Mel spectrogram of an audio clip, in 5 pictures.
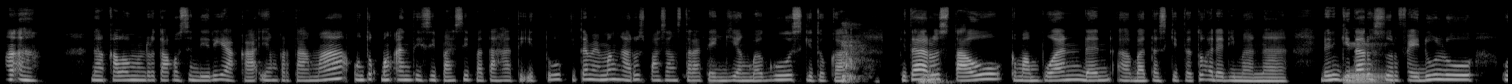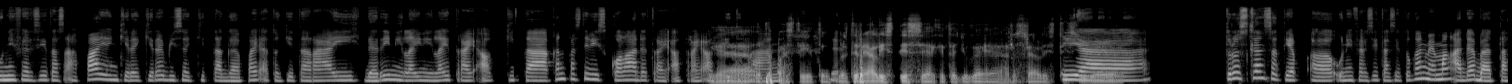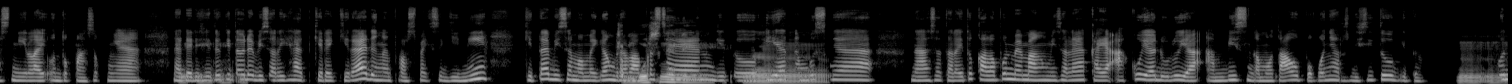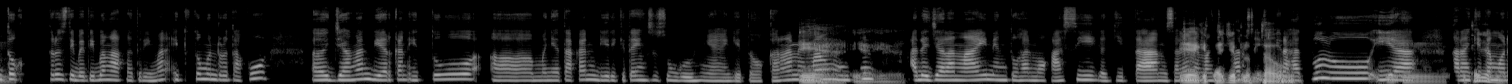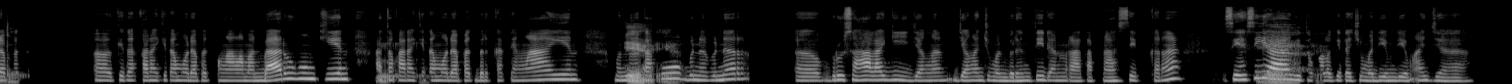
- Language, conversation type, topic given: Indonesian, podcast, Pernahkah kamu mengalami kegagalan dan belajar dari pengalaman itu?
- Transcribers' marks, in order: cough; breath; tapping; other background noise; in English: "try out"; in English: "try out try out"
